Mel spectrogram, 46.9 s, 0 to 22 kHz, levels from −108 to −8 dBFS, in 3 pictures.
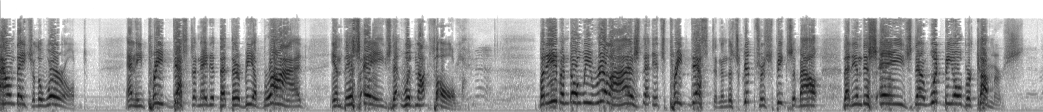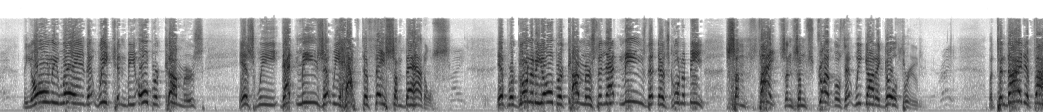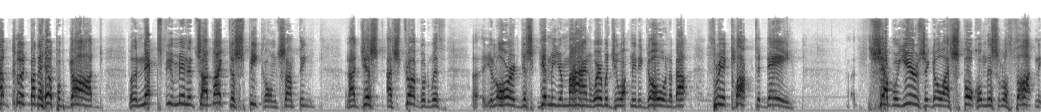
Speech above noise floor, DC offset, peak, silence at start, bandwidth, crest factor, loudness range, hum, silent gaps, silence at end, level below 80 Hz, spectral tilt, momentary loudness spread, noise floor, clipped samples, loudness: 41 dB; under 0.1%; -6 dBFS; 0 s; 11.5 kHz; 16 dB; 3 LU; none; none; 0 s; -62 dBFS; -2.5 dB/octave; 11 LU; -61 dBFS; under 0.1%; -20 LUFS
